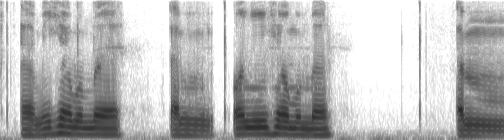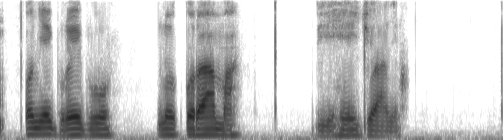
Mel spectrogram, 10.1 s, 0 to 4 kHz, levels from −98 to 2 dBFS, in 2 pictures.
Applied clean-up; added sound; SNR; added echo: neural diffusion model UNIVERSE++.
